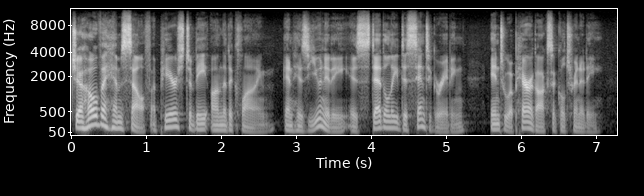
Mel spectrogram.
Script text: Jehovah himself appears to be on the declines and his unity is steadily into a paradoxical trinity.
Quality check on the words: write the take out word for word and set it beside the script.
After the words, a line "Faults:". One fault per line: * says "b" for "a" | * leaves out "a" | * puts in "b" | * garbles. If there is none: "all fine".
Jehovah himself appears to be on the decline and his unity is steadily disintegrating into a paradoxical trinity.
Faults:
* says "decline" for "declines"
* puts in "disintegrating"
